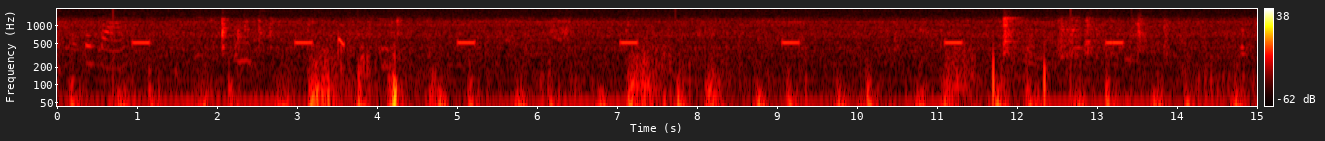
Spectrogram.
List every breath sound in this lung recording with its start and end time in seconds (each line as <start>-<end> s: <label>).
3.03-3.69 s: inhalation
3.03-3.69 s: wheeze
3.67-4.33 s: exhalation
3.67-4.33 s: crackles
7.06-7.72 s: inhalation
11.10-11.77 s: inhalation
11.10-11.77 s: crackles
